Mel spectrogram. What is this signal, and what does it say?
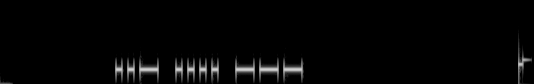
Morse code, heard as a keyed tone, about 21 wpm, 700 Hz. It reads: UHO
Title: USA Call Sign Postfixes - 3 Letters 20wpm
